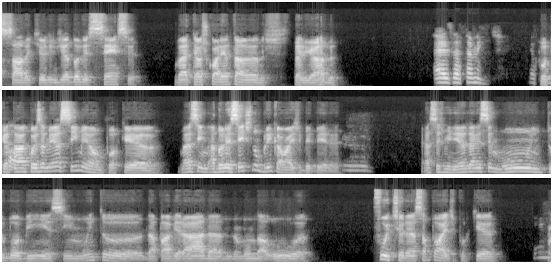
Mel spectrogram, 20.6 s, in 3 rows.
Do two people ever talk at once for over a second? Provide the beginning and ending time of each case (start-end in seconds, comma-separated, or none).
none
